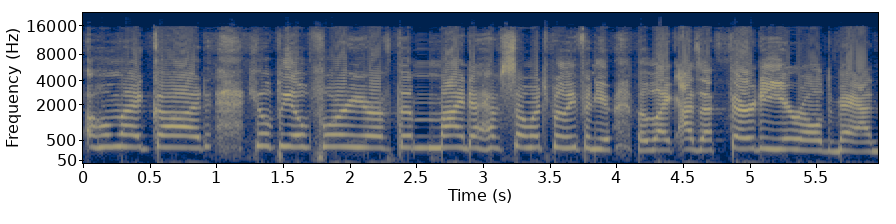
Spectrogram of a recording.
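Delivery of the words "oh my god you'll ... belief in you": doting, gushing, adoring, encouraging tone. Showing how Athena talks to a child: Athena encouraging a child. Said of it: "she's like".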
